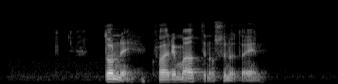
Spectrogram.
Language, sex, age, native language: Icelandic, male, 20-29, Icelandic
